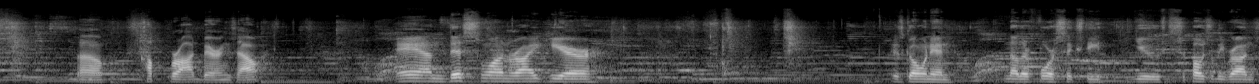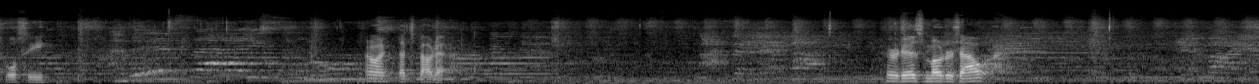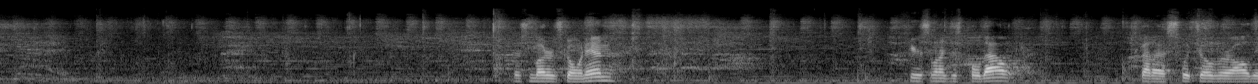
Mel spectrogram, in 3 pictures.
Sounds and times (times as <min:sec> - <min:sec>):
Music: 0:00.0 - 0:37.7
Speech: 0:04.0 - 0:06.0, 0:09.0 - 0:13.1, 0:16.2 - 0:17.2, 0:21.5 - 0:22.6, 0:30.3 - 0:31.4, 0:34.3 - 0:35.5, 0:36.5 - 0:37.7.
